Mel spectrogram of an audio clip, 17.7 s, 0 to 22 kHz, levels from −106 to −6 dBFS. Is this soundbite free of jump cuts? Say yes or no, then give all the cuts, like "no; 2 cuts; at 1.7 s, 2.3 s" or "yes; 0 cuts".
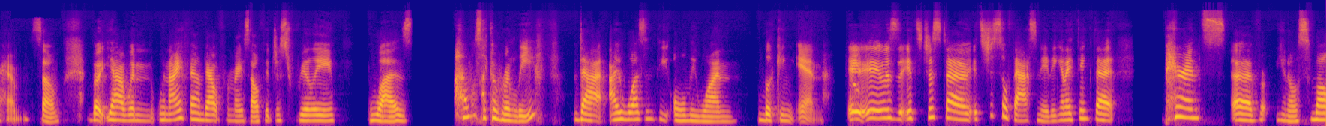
no; 1 cut; at 11.3 s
